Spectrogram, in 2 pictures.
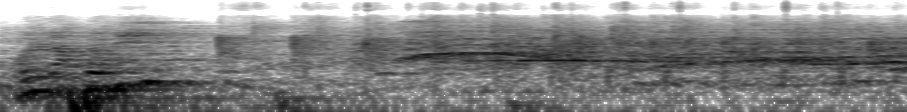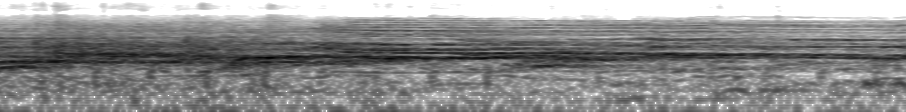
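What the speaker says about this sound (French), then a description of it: "On les applaudit." Audience applause and cheering from a crowd after a football demonstration, broad clapping and voices sustained at a steady level, with a loud burst of shouting at the start and a voice speaking over it.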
